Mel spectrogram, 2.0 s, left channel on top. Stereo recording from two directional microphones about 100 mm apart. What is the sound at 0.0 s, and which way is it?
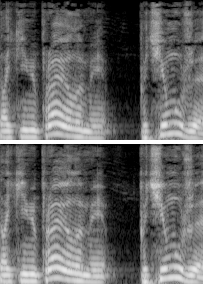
Speech, 20° left (ahead or behind).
